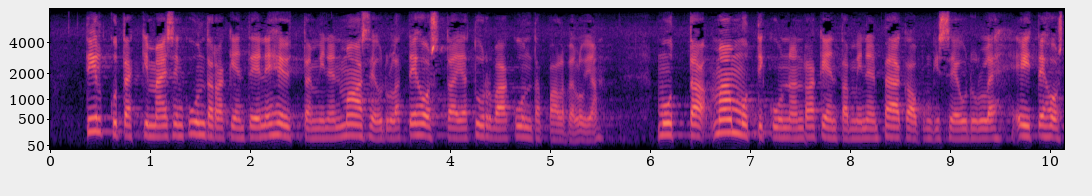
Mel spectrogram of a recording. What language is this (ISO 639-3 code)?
fin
